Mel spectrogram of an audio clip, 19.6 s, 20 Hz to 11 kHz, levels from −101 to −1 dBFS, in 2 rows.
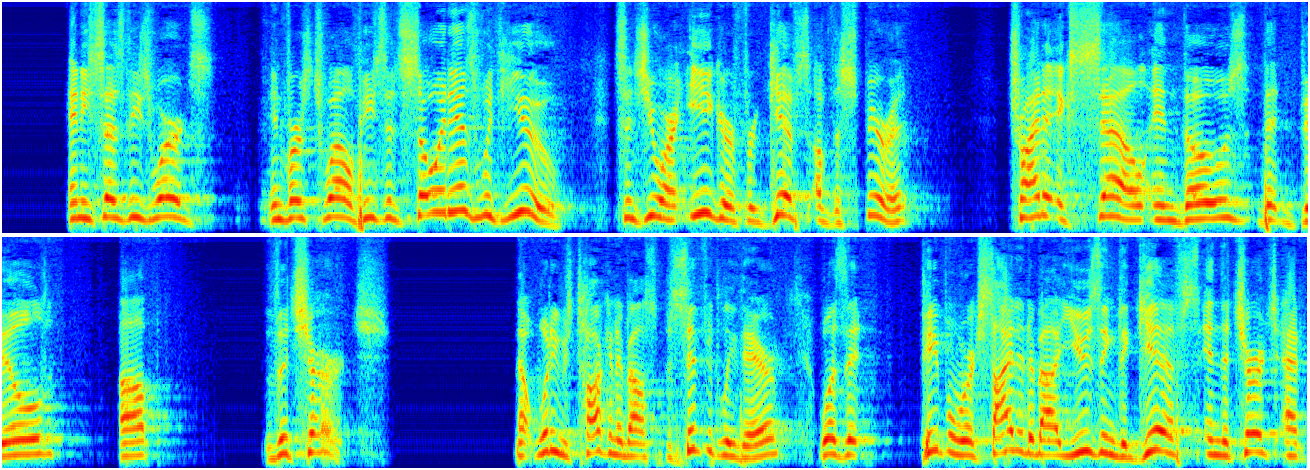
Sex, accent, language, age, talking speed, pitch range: male, American, English, 40-59, 170 wpm, 205-255 Hz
